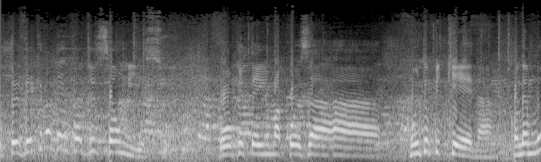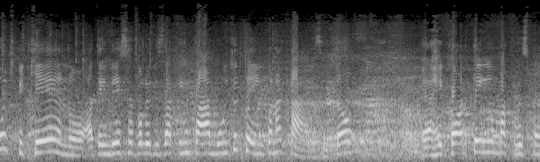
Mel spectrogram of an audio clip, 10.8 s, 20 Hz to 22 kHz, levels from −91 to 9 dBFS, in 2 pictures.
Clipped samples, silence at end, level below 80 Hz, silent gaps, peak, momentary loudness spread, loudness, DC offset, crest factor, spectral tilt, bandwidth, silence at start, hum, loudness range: under 0.1%; 0 s; -42 dBFS; none; 0 dBFS; 4 LU; -11 LUFS; under 0.1%; 10 dB; -5.5 dB/octave; 15 kHz; 0 s; none; 1 LU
